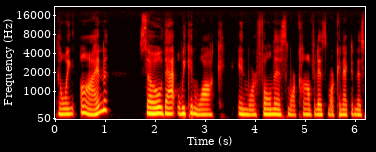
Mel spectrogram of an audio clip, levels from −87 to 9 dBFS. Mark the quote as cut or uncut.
uncut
